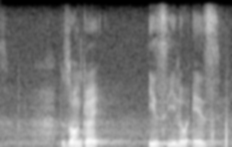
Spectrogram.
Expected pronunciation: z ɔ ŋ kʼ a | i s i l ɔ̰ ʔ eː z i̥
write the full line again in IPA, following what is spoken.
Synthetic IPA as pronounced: z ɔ ŋ kʼ ɛ | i z i l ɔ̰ ʔ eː z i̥

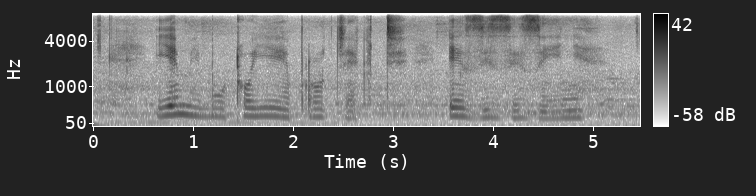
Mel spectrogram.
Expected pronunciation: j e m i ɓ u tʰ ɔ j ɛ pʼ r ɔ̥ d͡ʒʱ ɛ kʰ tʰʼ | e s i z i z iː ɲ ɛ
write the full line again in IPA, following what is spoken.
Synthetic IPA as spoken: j e m i ɓ u tʰ ɔ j ɛ pʼ r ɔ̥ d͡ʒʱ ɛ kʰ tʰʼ | e z i z i z iː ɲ ɛ

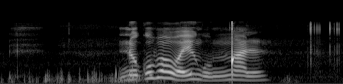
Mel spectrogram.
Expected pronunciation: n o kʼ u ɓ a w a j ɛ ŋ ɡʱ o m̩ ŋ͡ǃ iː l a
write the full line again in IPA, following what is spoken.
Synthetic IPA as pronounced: n o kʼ u ɓ a w a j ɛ ŋ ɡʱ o m̩ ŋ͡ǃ aː l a

